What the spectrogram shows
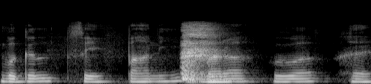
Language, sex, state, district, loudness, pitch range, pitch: Hindi, male, Punjab, Kapurthala, -18 LUFS, 130-135 Hz, 130 Hz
